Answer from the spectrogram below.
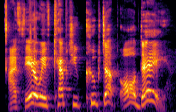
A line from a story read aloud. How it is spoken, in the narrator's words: she exclaimed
